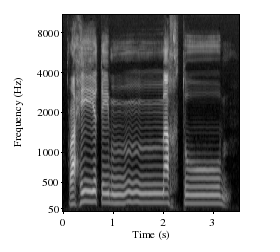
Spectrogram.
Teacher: نقول تنوين اتى بعد الميم والميم من حروف الادغام بغنه نقول ادغام ادغام بغنه هنا ادغام بغن رحيق مختوم وكذلك تلاحظ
